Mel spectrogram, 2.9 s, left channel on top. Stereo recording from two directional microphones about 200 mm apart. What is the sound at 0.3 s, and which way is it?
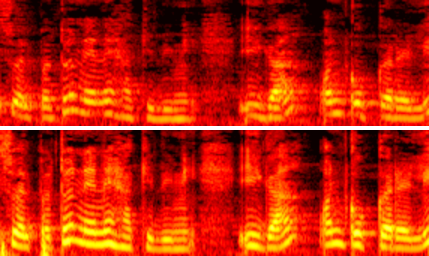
Speech, 50° right (ahead or behind).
